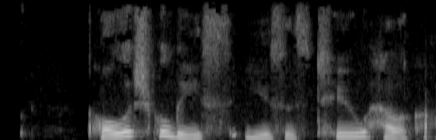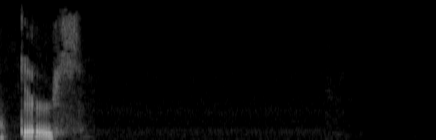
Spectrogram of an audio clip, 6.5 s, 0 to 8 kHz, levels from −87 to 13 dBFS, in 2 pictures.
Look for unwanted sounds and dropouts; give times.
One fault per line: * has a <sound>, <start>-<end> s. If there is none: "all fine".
all fine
